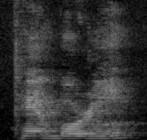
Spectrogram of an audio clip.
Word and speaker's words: tambourine: it together guitar guitar a tambourine that's kind of a tough one Tamm or een tambourine tambourine and also my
